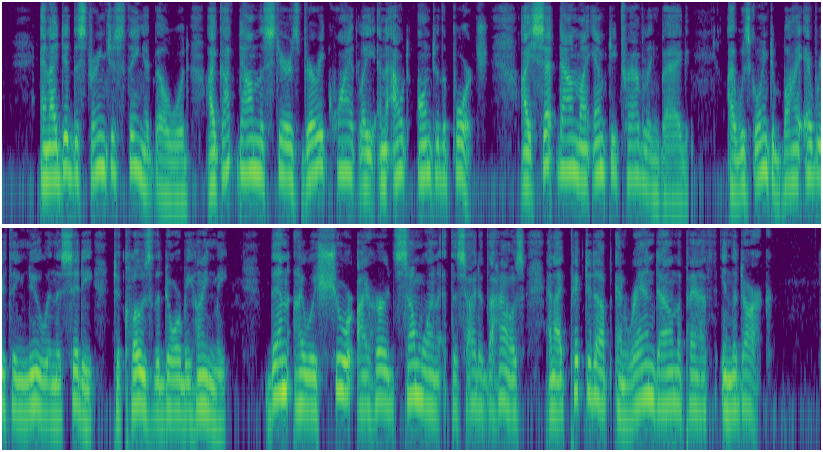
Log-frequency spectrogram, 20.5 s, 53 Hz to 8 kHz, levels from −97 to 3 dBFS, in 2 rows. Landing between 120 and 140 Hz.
No: medium, 150 Hz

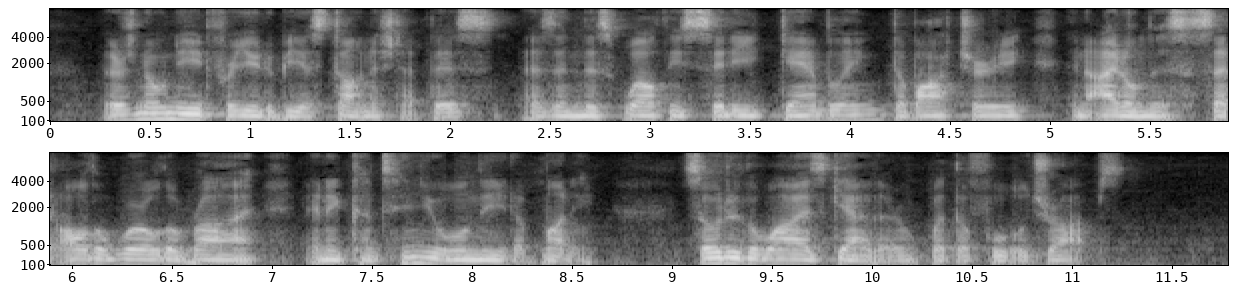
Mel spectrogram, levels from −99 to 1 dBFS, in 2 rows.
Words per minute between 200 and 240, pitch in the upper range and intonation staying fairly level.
No: fast, 205 wpm; very low, 95 Hz; narrow, 1.6 semitones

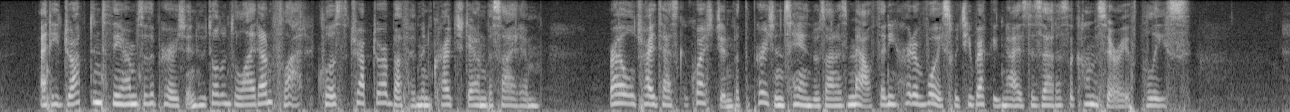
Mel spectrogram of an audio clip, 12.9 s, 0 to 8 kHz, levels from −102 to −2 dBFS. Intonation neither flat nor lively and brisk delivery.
Yes: average, 3.3 semitones; fast, 260 wpm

